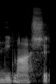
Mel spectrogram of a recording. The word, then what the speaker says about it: Dimash: del nome per esempio di dimas che ho sempre detto dimas invece è di mash grazie grazie a tutti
